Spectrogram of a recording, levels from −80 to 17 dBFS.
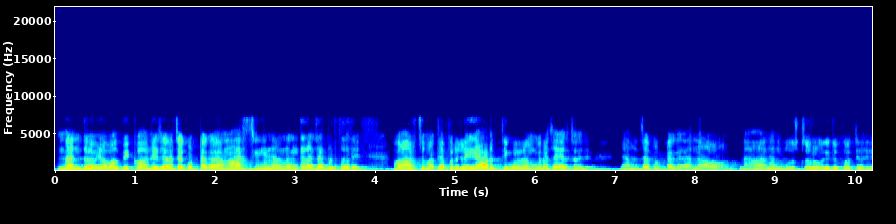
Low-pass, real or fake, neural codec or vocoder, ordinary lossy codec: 7.2 kHz; fake; codec, 16 kHz, 2 kbps, FreqCodec, smaller model; none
